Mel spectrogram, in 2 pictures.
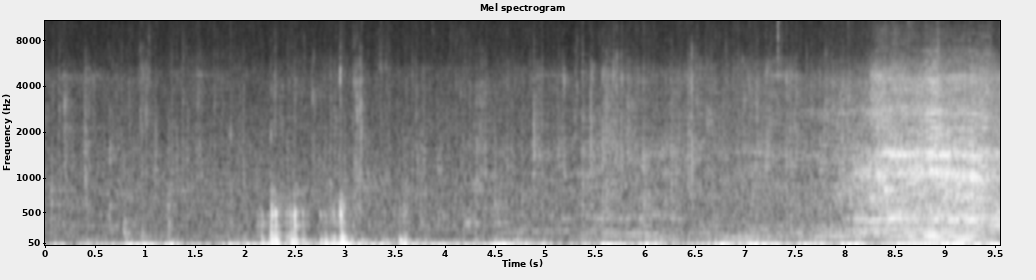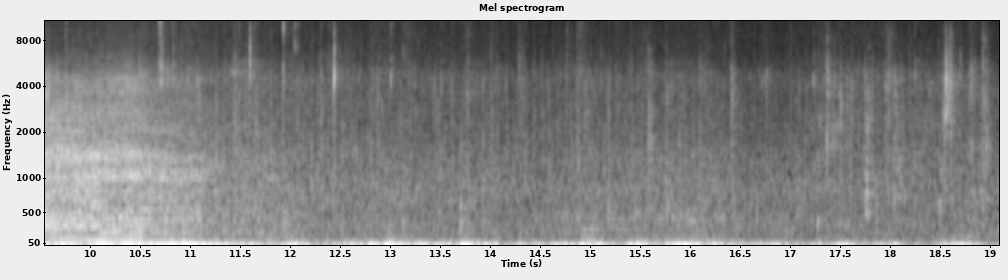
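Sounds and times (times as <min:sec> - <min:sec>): rain drips tapping: 0:00.0 - 0:19.0
tyres hissing on wet road: 0:05.0 - 0:12.3
car engine passing: 0:05.5 - 0:12.0.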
